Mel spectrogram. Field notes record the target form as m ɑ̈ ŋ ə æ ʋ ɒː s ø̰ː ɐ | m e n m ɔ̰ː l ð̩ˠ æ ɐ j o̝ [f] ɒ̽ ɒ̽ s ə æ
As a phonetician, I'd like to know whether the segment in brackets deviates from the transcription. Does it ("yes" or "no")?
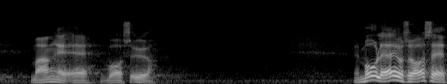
yes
